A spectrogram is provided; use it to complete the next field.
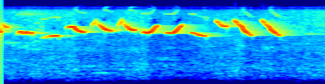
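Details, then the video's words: Trinidad bullfinch singing the drawl and wheet drawl: a rapid series of about ten clear, slurred whistles, each sweeping up or down, roughly four per second, then ending in quiet. "Bullfinch singing drawl and wheet drawl"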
